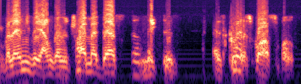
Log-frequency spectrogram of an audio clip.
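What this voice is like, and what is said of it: Hoarse, strained voice. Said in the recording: “Pardon my voice because I just lost it this morning.”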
